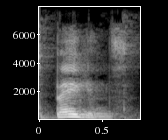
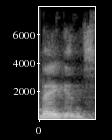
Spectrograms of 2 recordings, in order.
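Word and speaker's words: Bagans: we're gonna do more than just unbaggings it's bacons let me go back and correct i'm not gonna re-record it his name's zach beggins it helped that i call them that people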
